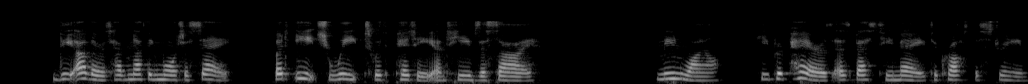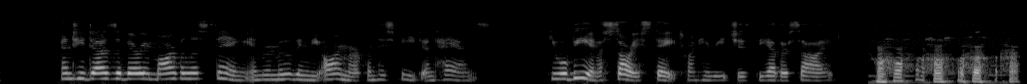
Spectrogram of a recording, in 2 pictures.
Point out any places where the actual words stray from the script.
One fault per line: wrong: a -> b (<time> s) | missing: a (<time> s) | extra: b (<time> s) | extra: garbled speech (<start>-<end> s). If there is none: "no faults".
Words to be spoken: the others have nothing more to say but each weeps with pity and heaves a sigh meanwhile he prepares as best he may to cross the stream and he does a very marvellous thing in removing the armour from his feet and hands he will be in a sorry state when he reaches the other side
no faults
